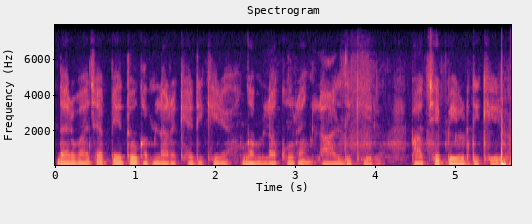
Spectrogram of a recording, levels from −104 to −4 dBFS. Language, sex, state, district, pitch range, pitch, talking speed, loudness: Rajasthani, female, Rajasthan, Churu, 145-160 Hz, 155 Hz, 180 wpm, -29 LUFS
